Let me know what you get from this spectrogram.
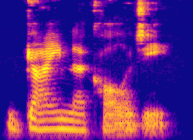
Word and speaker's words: gynecologist: If you see G-Y-N, we're going to pronounce that G, gynecology.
